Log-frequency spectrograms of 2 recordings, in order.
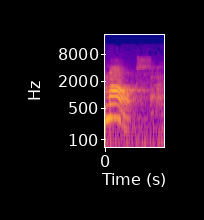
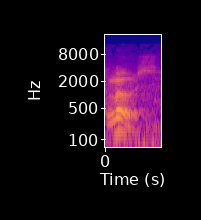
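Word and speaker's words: mousse: you call this Joyce salmon Mouse it's pronounced moose suit yourself Mitzi already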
